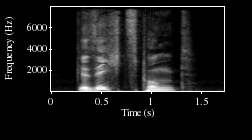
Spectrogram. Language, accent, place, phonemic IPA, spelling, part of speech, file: German, Germany, Berlin, /ɡəˈzɪçt͡sˌpʊŋkt/, Gesichtspunkt, noun, De-Gesichtspunkt.ogg
- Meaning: 1. standpoint, aspect, view 2. point of view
